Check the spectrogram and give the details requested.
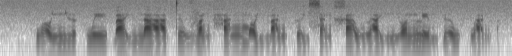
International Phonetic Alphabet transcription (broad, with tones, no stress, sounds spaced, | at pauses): h w ɔ˨˦ ɲ ɨ˧ ə̯ k w e˨˩ ɓ a˨˦ j n aː˨˩ t̪ ə˨˦ w v a̰˧˨ ŋ h a˨˦ ŋ m ɔ˨˩ j m a˨˩ ŋ k ə˨˩ j s a̰˧˨ ŋ x a˨˩ w l a˨˩ j ɲ ɔ˨˦ n l e˧˩ m ɗ ə˧ w h w a̰˧˨ ŋ ʔ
